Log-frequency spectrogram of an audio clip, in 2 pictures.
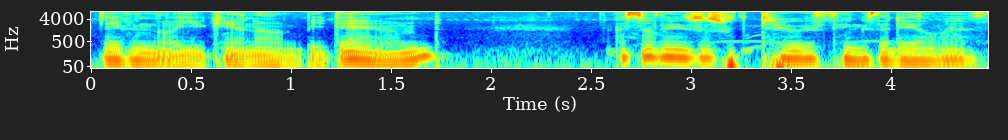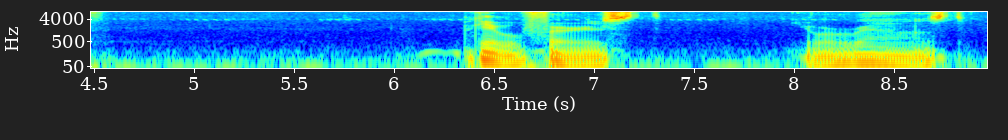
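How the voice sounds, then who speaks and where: Man playing a gravelly, very deep seductive demon. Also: lively intonation, mellow, exaggerated voice. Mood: amused, taunting. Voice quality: gravelly, husky. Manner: smooth-talking, teasing, slow and deliberate. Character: seductive, smug male demon in human form, mocking hunter. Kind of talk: intimate ASMR roleplay.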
